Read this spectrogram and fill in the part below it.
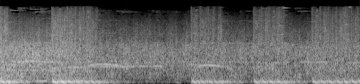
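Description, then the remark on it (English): Dense crowd applause fills the air while rapid bursts of gunfire crackle through it, loud, with sharp repeated volleys pulsing over the continuous clapping. “Applause and gunshots should not really go together.”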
